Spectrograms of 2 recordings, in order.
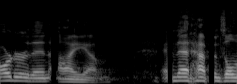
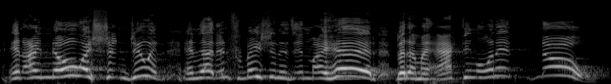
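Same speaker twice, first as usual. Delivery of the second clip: rising, louder and higher to a shouted no; preaching shout; 11 semitones higher, 6 dB louder than usual. Real, not acted. Pastor confessing his phone habit to the congregation, rising to a shout. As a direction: build the confession up to an emphatic cry.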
